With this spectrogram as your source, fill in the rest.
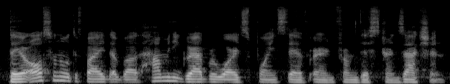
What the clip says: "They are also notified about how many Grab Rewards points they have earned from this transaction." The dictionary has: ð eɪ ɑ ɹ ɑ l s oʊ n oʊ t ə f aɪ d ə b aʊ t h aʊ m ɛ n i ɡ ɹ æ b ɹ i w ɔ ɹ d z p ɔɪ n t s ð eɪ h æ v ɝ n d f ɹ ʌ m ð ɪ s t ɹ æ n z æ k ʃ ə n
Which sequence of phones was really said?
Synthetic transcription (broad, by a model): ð eɪ ɑ ɹ ɑ l s oʊ n oʊ t ə f aɪ d ə b aʊ t h aʊ m ɛ n i ɡ ɹ æ b ɹ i w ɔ ɹ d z p ɔɪ n t s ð eɪ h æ v ɝ n d f ɹ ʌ m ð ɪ s t ɹ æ n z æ k ʃ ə n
